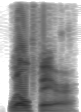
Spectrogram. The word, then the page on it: welfare: American English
